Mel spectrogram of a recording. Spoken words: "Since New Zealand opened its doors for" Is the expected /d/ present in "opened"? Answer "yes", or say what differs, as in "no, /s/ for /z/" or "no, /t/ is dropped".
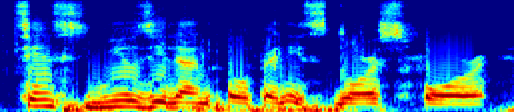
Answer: no, /d/ is dropped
